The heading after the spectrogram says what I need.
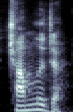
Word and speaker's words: Çamlıca: But to remember to pronounce it like that. Çamlıca.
